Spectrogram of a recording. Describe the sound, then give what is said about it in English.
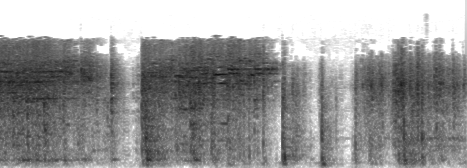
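Loud, sustained crashing and shattering of glass as an X-ray machine is smashed, with repeated smashing blows and brief pauses between bursts of breaking shards and clattering debris. “Watch out for the flying glass, sailor.”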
